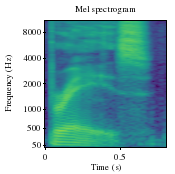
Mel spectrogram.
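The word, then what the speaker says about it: braies: Men's underwear came in the form of braise, pronounced braise.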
